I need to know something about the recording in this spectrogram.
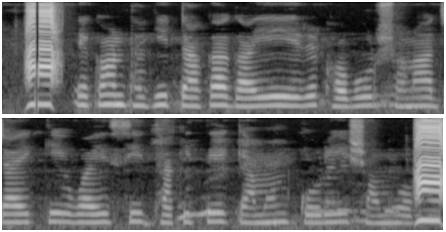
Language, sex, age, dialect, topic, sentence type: Bengali, female, 25-30, Rajbangshi, banking, question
